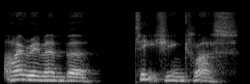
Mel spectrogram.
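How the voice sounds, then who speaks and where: A woman's voice: mid-range voice, slow pace. An older woman with a British accent hosting a casual opinion chat in a wry, exclamatory way.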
